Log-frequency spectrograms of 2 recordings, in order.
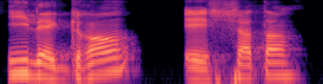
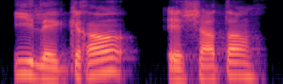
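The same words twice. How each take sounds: The two takes are said the same way.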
